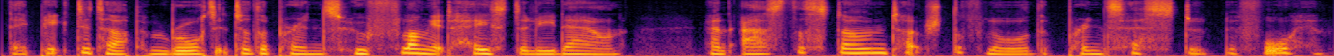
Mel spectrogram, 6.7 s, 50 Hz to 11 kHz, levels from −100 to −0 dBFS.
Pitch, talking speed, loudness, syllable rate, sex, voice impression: 205 Hz, 245 wpm, -20 LUFS, 5.8 syllables/s, female, feminine, slightly young, slightly dark, slightly muffled, fluent, slightly cute, calm, slightly friendly, kind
